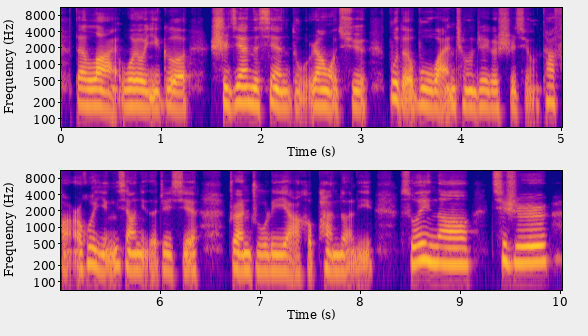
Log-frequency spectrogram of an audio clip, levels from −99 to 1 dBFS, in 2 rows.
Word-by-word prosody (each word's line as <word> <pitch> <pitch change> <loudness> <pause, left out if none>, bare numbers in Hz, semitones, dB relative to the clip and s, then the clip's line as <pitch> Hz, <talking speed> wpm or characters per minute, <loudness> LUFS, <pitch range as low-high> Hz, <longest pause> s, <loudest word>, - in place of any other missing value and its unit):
dead 185 -2 +1
line， 175 -3 +4
我 175 +1 +2
有 170 -1 +5
一 160 - 0
个 155 -3 +1 0.2
时 190 - +1
间 195 +2 +3
的 180 - +3
限 175 -2 +2
度， 160 - -8
让 170 -1 +3
我 - - -2
去 165 -2 -4 0.2
不 235 - +3
得 - - +1
不 180 -2 0
完 165 - +1
成 165 -3 -1
这 170 +1 -2
个 160 0 -3
事 - - -7
情。 - - -11
它 200 0 -3
反 - - -6
而 - - -3
会 215 -2 -1
影 165 +3 -2
响 170 -5 +1
你 160 - -1
的 - - -8
这 165 -1 -2
些 155 +2 -4 0.3
专 165 -3 +2
注 160 -1 -4
力 160 0 0
啊， 160 - -2
和 - - -8
判 165 -4 -3
断 155 - -3
力。 - - -8 0.2
所 225 +1 -1
以 255 - +5
呢， 210 -2 +3 0.2
其 245 - 0
实， 225 +1 +5
175 Hz, 310 characters per minute, -21 LUFS, 160-205 Hz, 0.3 s, 有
